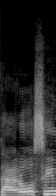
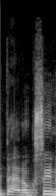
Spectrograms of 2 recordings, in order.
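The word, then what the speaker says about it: thyroxine: होता है thyrocin regulates थायरा सीन नहीं है एक्चुअली थायरोक्सिन है इट इस अन थायरोक्सिन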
